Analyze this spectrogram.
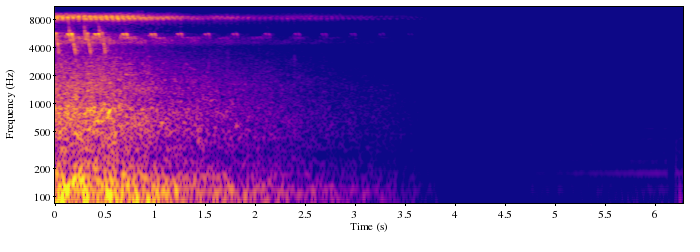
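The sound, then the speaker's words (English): Crickets chirp at night among campers' tents in steady pulsing trills, a shrill high-pitched chorus with a soft rustling hiss beneath, fading out after a few seconds into near silence. “By the time we're finished, all we can hear is some snoring from the other tents, a few crickets, and the squealing tires of some idiot turning donuts out there on the highway.”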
